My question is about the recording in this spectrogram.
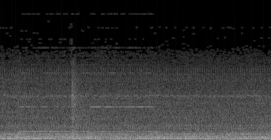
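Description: Laser engraver's ventilation and air-assist fans running steadily: an even whirring noise with a low hum under it, and one brief tick about a second in.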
